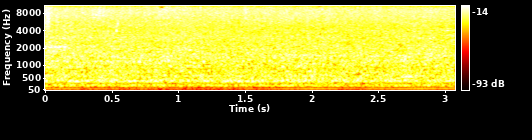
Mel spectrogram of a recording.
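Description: Honeybees buzz steadily and close during a hive inspection, a dense continuous drone with no talk over it.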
